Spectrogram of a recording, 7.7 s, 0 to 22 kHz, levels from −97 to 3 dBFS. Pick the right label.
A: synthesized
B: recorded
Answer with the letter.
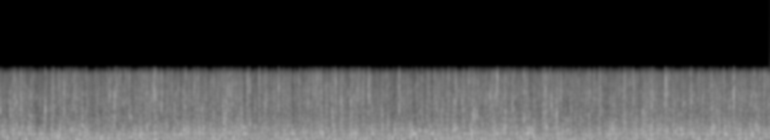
A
